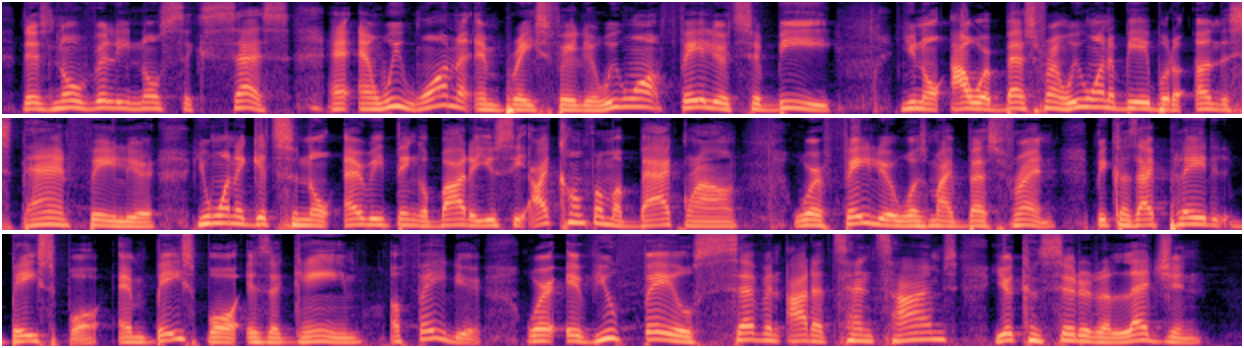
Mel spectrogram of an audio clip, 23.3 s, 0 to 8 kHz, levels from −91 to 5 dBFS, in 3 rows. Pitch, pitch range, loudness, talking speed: 150 Hz, 130-170 Hz, -15 LUFS, 195 wpm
